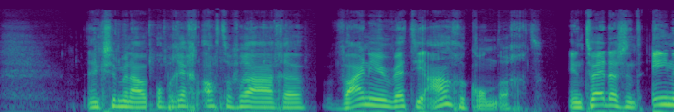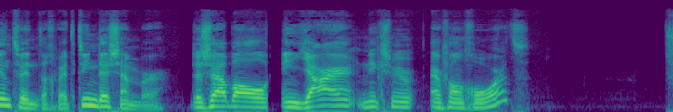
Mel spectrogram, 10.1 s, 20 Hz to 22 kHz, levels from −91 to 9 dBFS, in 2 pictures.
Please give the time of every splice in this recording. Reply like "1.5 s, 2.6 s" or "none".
1.1 s, 2.4 s, 4.2 s, 5.6 s, 6.4 s, 7.1 s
